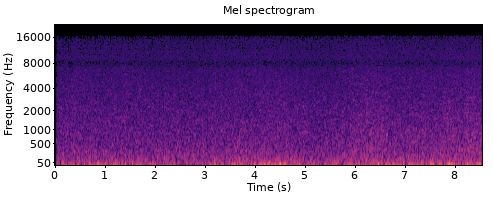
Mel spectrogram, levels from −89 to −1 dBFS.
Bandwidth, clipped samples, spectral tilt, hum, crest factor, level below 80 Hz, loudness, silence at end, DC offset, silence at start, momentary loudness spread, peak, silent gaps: 16.5 kHz; under 0.1%; -3.5 dB/octave; none; 16 dB; -48 dBFS; -44 LUFS; 0 s; under 0.1%; 0 s; 3 LU; -24 dBFS; none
